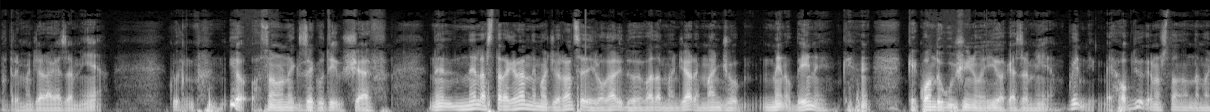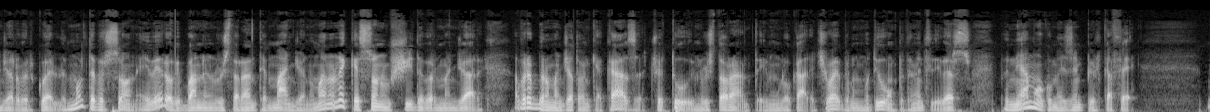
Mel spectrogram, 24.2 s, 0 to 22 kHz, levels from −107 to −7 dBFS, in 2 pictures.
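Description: At 1.86 to 1.88, 5.85, 9.86, 13.85 and 17.83 s, the speech has a tiny skip. This is overlap between stream segments. Neighbouring 4-second segments claim the same moment. About 13 to 21 ms of real sound is cut, and the waveform jumps.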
